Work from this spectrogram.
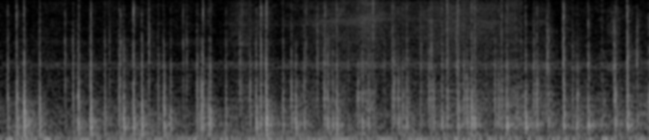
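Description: Long painted nails tap rapidly on the lid of a large, closed, hollow black cardboard award box. The taps are quiet, dry and clicky with a hollow low-mid body and almost no ring, running as a steady, uneven patter throughout.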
